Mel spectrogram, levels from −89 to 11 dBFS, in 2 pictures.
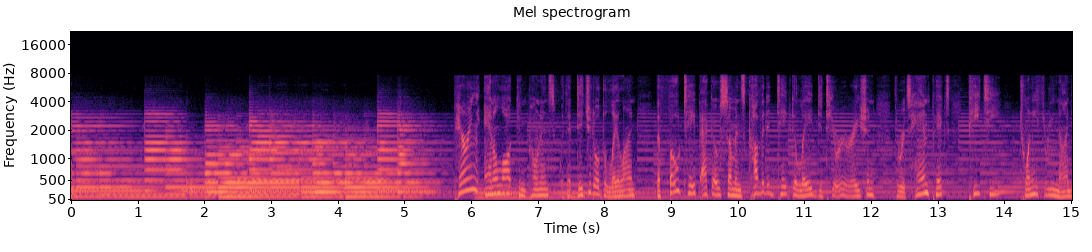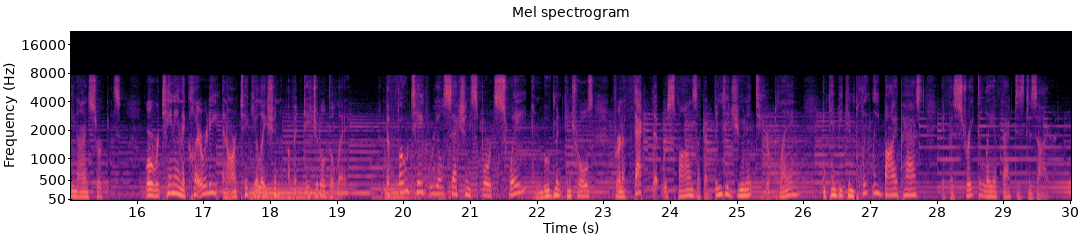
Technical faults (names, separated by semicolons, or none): skip ahead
